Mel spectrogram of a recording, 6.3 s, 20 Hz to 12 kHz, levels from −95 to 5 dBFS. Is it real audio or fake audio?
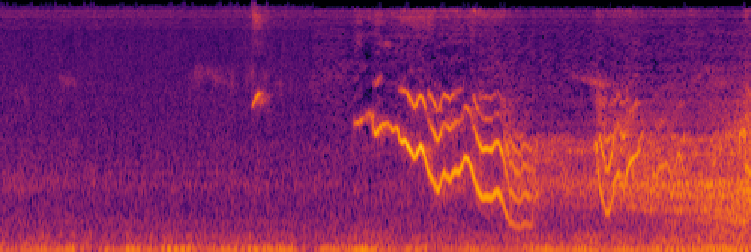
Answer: fake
